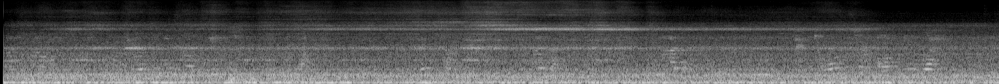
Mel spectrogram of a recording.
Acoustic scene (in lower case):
subway train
